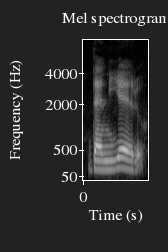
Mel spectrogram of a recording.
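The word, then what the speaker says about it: ダニエル: them sound more Japanese so my name is but in Japanese it's denieru okay okay and so the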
